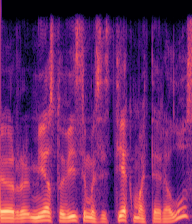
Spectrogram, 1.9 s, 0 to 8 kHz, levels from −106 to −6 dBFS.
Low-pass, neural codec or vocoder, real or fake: 7.2 kHz; none; real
